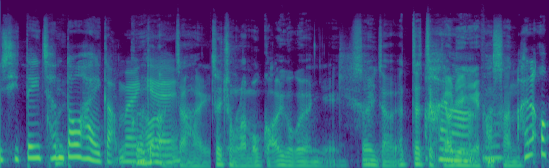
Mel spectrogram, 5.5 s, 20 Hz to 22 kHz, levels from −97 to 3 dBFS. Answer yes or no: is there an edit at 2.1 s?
yes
